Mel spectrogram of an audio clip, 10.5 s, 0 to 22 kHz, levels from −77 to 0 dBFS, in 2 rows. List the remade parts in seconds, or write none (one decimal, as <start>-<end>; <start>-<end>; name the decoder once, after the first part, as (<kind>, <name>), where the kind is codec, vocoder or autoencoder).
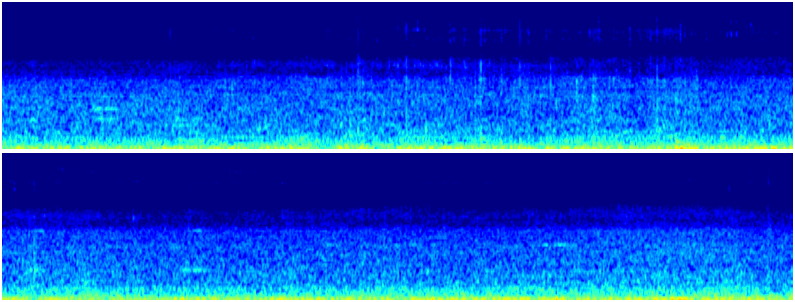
1.0-2.5 (codec, SNAC); 3.1-4.5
